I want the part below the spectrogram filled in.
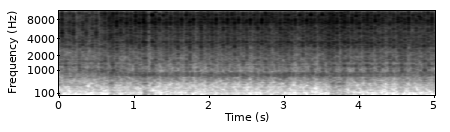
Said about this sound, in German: Der Fernschreiber, Achtung, das Wählwerk. Und dann fängt er an zu rattern.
